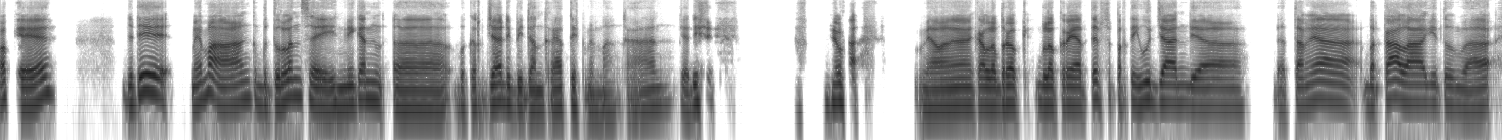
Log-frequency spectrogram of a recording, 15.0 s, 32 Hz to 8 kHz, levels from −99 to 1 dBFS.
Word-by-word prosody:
Oke, 150 -4 0 1.0
jadi 130 +9 +1 0.5
memang 135 -5 +3 0.2
kebetulan 135 +6 0
saya 125 -7 +1
ini 125 +2 -1
kan, 155 -2 0
eee, 110 -1 +1 0.2
bekerja 120 +4 -2
di - - +1
bidang 110 -2 -1
kreatif 115 +1 -2
memang 100 0 -7
kan 115 +4 -6
jadi 110 +6 -2 1.3
iya, 140 +1 0
Kak, - - -2 0.7
memang 115 +1 +2
ya 125 - +4
kalau 125 -1 +4
brok 130 -1 +3 0.2
blok 130 -2 +2
kreatif 130 +4 +2
seperti 145 - -6
hujan 140 -2 +2
dia, 120 -1 -1 0.3
datangnya 150 +3 0
berkala 140 +2 +4
gitu, 130 -2 -6
Mbak, 115 +2 +1
125 Hz, 120 wpm, -23 LUFS, 115-140 Hz, 1.3 s, ya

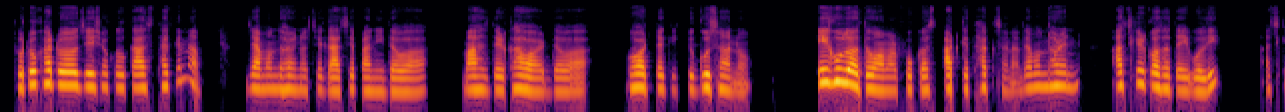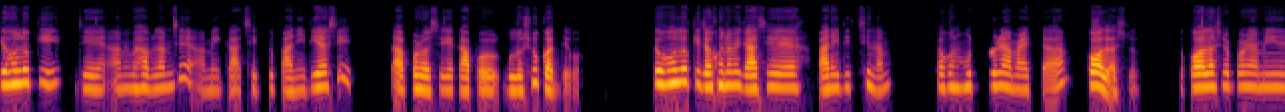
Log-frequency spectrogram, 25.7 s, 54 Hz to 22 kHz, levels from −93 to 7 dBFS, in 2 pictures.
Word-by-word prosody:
ছোটোখাটো 245 +3 +4 0.2
যে 220 - +3
সকল 210 -1 -6
কাজ 205 0 +2
থাকে 225 +7 -6
না? - - -5 0.6
যেমন 195 -1 -2
ধরেন 190 -1 -4
হচ্ছে 185 +1 -14
গাছে 175 +2 -2
পানি 175 -1 -6
দেওয়া, 165 -1 -4 0.5
মাছদের 185 -1 -1
খাওয়ার 180 -4 +1
দেওয়া, 170 - -6 0.5
ঘরটাকে 200 -2 0
একটু 190 - -9
গুছানো। 195 -3 0 0.8
এগুলাতেও 260 -7 +8
আমার 180 0 -8
ফোকাস 185 0 -5 0.2
আটকে 195 0 -3
থাকছে 205 -3 -8
না। - - -13
যেমন 215 +1 -4
ধরেন, 225 -2 0 0.5
আজকের 250 +2 -2
কথাটাই 190 -4 0
বলি। 190 +8 -1 0.5
আজকে 245 - -10
হল 255 - +7
কি, 260 -3 -6 0.3
যে 200 -1 -4 0.3
আমি 200 +1 -10
ভাবলাম 205 +1 -4
যে 345 - -8 0.2
আমি 180 +1 -14
গাছে - - -10
একটু 195 - -14
পানি 175 +1 -5
দিয়ে 215 +1 +4
আসি, 340 - -11 0.5
তারপর 200 - +1
হচ্ছে 180 +1 -2
গিয়ে 185 - -6
কাপড়গুলো 175 - -1
শুকাতে 270 -1 +2
দেব। - - -14 0.8
তো 255 - +5
হলো 265 +2 +8
কি? - - -8
যখন 235 +2 +4
আমি 235 - +1
গাছে, 195 +3 +3 0.5
পানি 195 +2 +2
দিচ্ছিলাম 210 -3 -8 0.5
তখন 210 +1 -3
হুট 215 0 -3
করে 225 0 -1
আমার 195 -1 -4
একটা 190 - -10 0.4
কল 230 -1 +10
আসলো। - - -22 0.4
তো - - -23
কল 210 0 +8
আসার 225 +1 -6
পরে 220 0 -4
আমি 215 0 -6
200 Hz, 160 wpm, -21 LUFS, 185-220 Hz, 0.8 s, কল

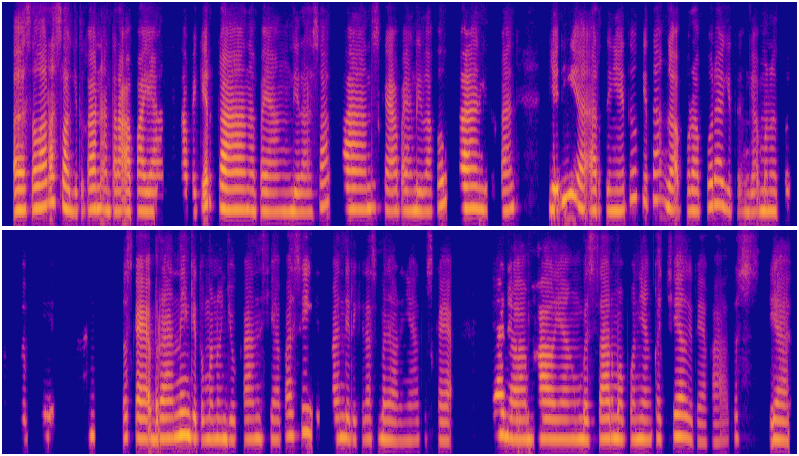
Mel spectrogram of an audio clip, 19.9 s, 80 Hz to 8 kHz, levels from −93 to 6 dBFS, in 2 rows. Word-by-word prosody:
eee, 230 +1 +7
selaraslah 255 +1 +5
gitu 215 - -9
kan 240 0 +6
antara 220 -1 -1
apa 220 +1 -3
yang 215 0 -1 0.2
kita 210 - -7
pikirkan, 230 -1 +5
apa 220 0 -7
yang 210 0 -2 0.2
dirasakan, 235 +3 -1
terus 255 +1 -6
kayak 220 -1 -1
apa - - -3
yang - - -1
dilakukan 250 +3 +3
gitu 230 - -13
kan? 225 +2 -1 0.5
Jadi, 230 +9 +5 0.2
ya 255 - +4
artinya 225 -1 -2
itu 300 - -11
kita 315 +2 -8
enggak 245 -4 +2
pura-pura 225 +6 -1
gitu, 225 -1 -10
enggak 210 0 -7
menutup-nutupi 220 - -7 0.5
mhm, 255 - -2 0.4
terus 235 0 -6
kayak 225 -1 +5
berani 230 +3 +4
gitu 225 -2 -2
menunjukkan 220 0 -3
siapa 225 +1 -9
sih 290 +3 -2
gitu 230 - -21
kan 225 +1 -3
diri 215 -2 -4
kita 220 +1 -9
sebenarnya. 205 -2 -6
Terus 220 - -22
kayak, 200 -1 -6 0.5
ya 260 - +5
dalam 215 0 +1
hal 220 0 +5
yang 220 0 -3
besar 215 +2 0
maupun 220 0 -3
yang 215 0 -3
kecil 230 +2 -1
gitu 200 - -18
ya, - - -17
Kak. 190 +2 -16
Terus, 235 -1 -13 0.3
ya 210 0 0
225 Hz, 170 wpm, -22 LUFS, 215-240 Hz, 0.5 s, eee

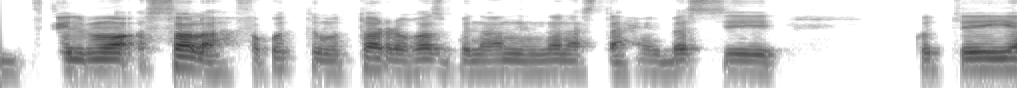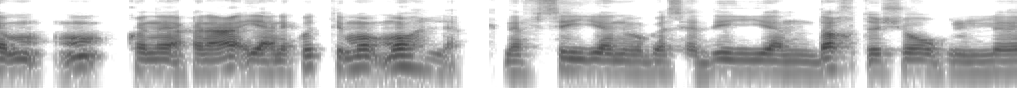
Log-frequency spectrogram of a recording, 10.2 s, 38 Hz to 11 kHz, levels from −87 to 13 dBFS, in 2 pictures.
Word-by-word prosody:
في 125 - -4
المَقصَلة، 125 +1 +6
فكنت 130 -1 -10
مُضطر 115 +2 +1
غصبٍ 120 -1 -2
عنّي 110 0 -4
إن 110 +1 -8
أنا 115 -1 -1
أستحمل، 110 0 -7
بس 115 +1 -4 0.9
كنت - - -12
يم 130 -1 +2
م 150 - -2 0.2
كان 120 0 +1
كان 115 -1 -2
ع - - +6
يعني 110 -1 0
كنت 155 +1 -7
م 135 - -5 0.2
مُهلَك 150 -7 +1 0.2
نفسيًا 120 +3 -3
وجسديًا، 110 0 -5
ضَغْط 130 -3 +1
شُغل، 115 -2 -6
115 Hz, 140 wpm, -23 LUFS, 110-125 Hz, 0.9 s, المَقصَلة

